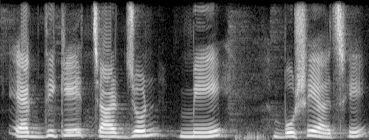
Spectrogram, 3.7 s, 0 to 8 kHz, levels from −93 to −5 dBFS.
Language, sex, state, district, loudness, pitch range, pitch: Bengali, female, West Bengal, Cooch Behar, -15 LUFS, 225-280 Hz, 240 Hz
